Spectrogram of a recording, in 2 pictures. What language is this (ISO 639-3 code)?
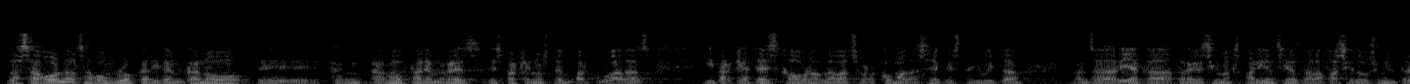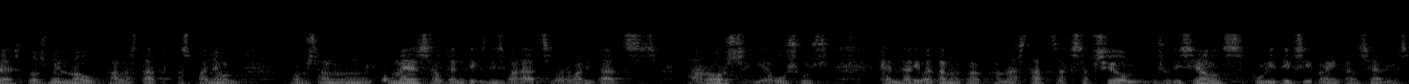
cat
